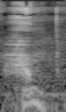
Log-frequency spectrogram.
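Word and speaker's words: חם: Ham. Dans la traduction biblique, ils mettent Sham, mais en réalité c'est Ham. C'est la même chose pour nous, la prononciation c'est le Het, c'est une prononciation un peu forte.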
